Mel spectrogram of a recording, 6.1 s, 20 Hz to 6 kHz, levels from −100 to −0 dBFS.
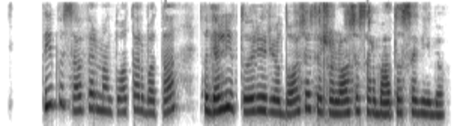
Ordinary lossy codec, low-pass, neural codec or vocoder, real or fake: AAC, 24 kbps; 5.4 kHz; none; real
